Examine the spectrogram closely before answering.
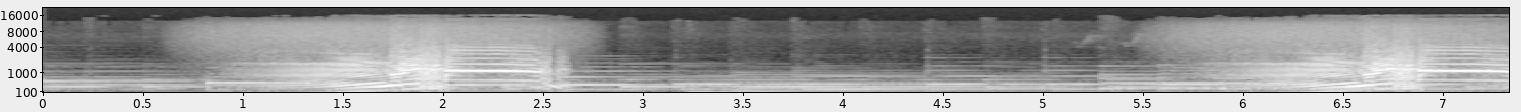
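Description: Two long mooing calls from a bovine, each rising in pitch, starting about one second in and again about five and a half seconds in. Soft background music with sustained notes plays underneath.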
